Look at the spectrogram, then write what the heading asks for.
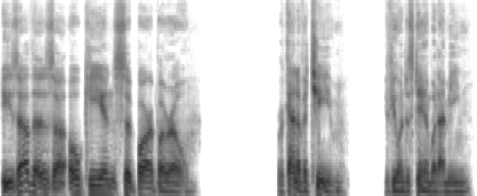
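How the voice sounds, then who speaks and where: A man's voice: fairly low pitch, moderate pace, a little mellow, no room sound, clean studio sound, lightly acted. A man reading a story, voicing a menacing biker gang leader who talks in a soothing, mock-polite, folksy way with ungrammatical speech.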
